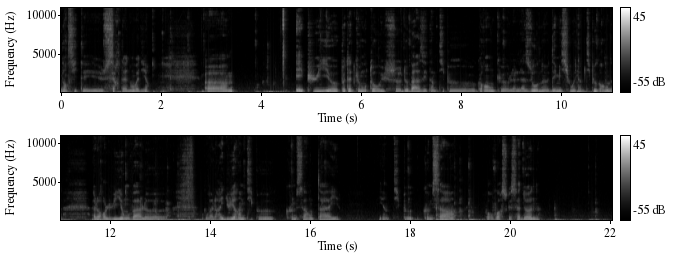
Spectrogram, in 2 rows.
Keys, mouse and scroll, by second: 0.0 alt+click, 1.0 alt+middle click, 1.9 alt+middle click, 2.8-3.8 alt+drag, 5.1 click, 6.8 click, 8.6 click, 10.3 alt+click, 11.7 alt+middle click, 12.5-12.8 alt+scroll up 2, 12.8 alt+scroll down 2, 13.1-13.7 alt+scroll up 3, 14.6 click, 16.2-17.9 drag, 18.5-19.0 scroll down 2, 19.1 scroll up 1, 19.2 scroll down 1, 20.1 click, 21.1 scroll down 1, 21.2 scroll up 1, 21.5-22.0 scroll down 3.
